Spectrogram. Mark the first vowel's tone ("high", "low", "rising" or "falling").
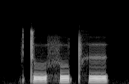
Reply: low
